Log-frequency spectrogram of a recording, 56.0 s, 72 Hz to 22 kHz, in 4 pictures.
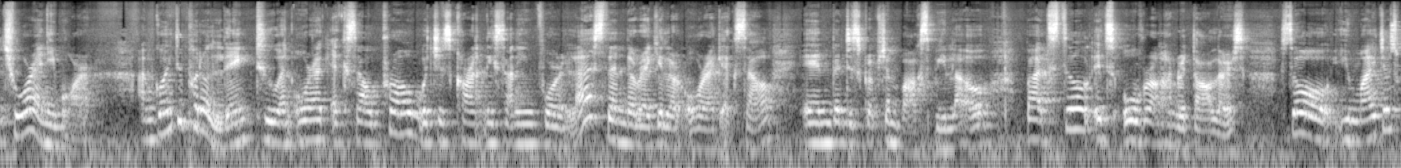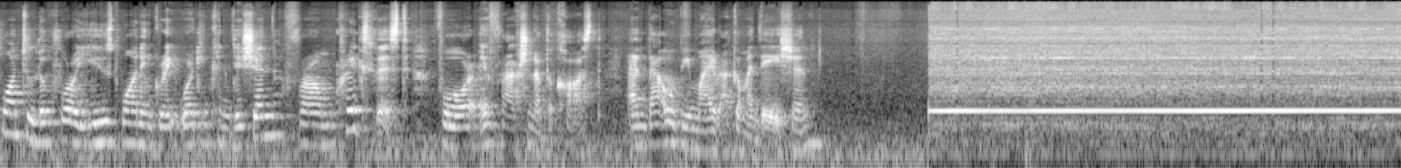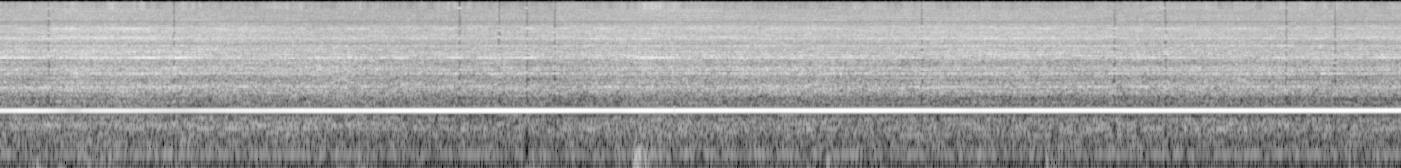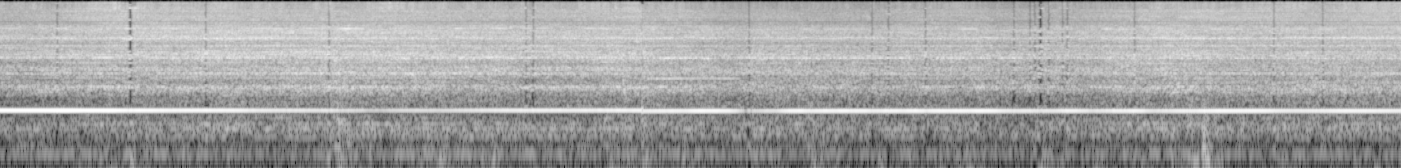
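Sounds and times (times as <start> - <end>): vacuum cleaner motor running: 23.3 - 56.0.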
